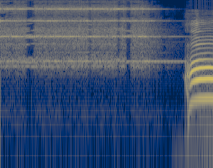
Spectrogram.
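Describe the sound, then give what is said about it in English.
A bright doorbell rings with a sustained, shimmering metallic tone that slowly fades, then a second, louder chime tone cuts in abruptly near the end. “I'm thinking like a doorbell.”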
